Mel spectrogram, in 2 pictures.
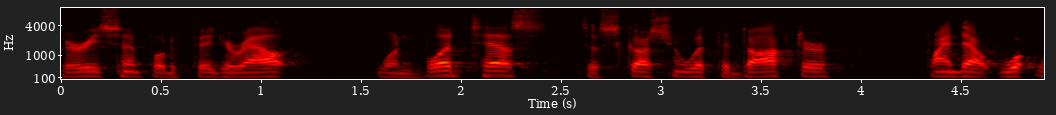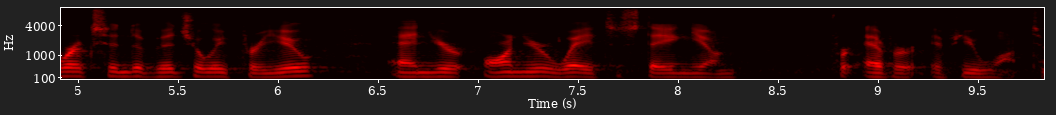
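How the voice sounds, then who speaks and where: Loudness swings widely as a man speaks in a monotone, flat intonation. His pitch is medium and his pace moderate. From USA. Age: 60s. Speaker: physician. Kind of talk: promotional talk.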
